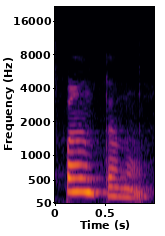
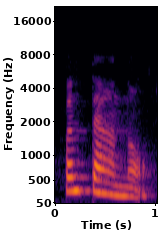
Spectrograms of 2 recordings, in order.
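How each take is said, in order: First: The stress is on the first syllable. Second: The stress is on the second syllable. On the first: This is the Portuguese form. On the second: This is the Spanish form.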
